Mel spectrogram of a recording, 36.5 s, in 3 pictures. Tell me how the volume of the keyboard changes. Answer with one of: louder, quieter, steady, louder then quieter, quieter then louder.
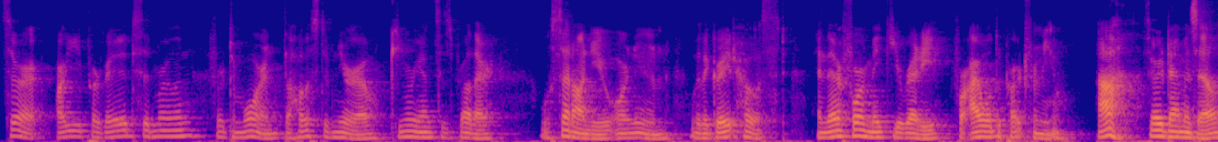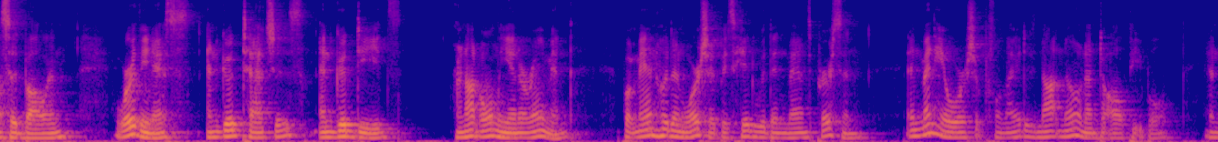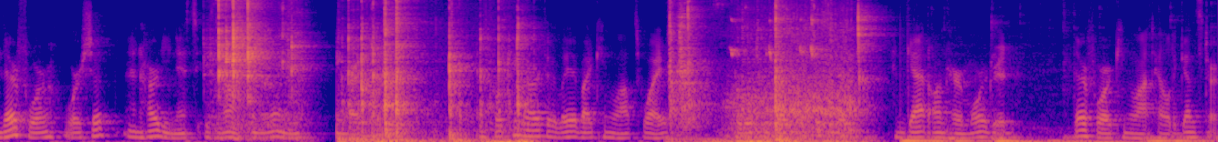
quieter.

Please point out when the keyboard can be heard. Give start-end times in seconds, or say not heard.
26.4-29.7, 31.9-36.5.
